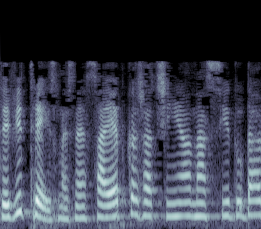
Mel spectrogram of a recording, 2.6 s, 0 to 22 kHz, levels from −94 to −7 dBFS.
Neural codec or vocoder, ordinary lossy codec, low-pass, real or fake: none; MP3, 32 kbps; 7.2 kHz; real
